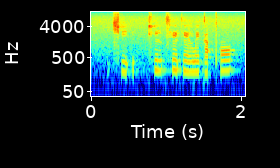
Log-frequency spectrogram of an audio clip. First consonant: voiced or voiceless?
voiceless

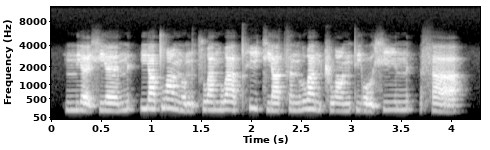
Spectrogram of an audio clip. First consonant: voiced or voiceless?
voiced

